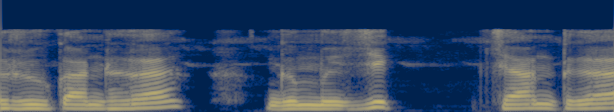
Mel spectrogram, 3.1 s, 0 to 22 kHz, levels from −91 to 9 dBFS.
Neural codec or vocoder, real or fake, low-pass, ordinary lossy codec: vocoder, 22.05 kHz, 80 mel bands, WaveNeXt; fake; 7.2 kHz; none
